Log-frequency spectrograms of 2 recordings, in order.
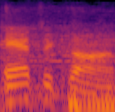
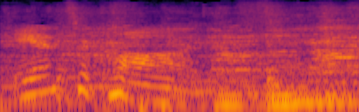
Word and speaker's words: Anticon: Now, how do we pronounce this again? Anticon. Anticon.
